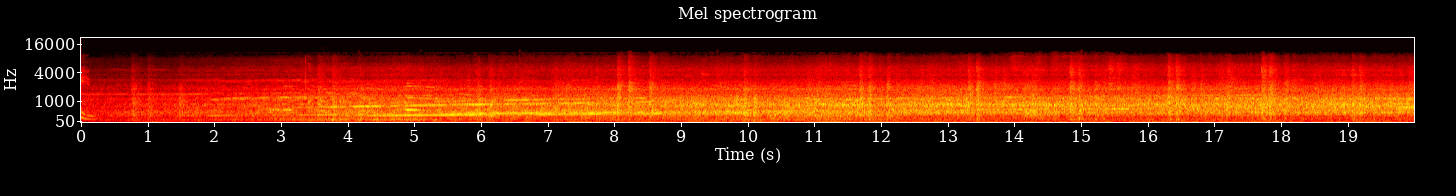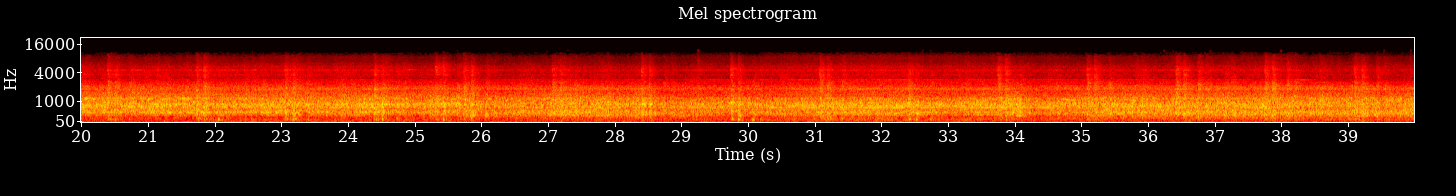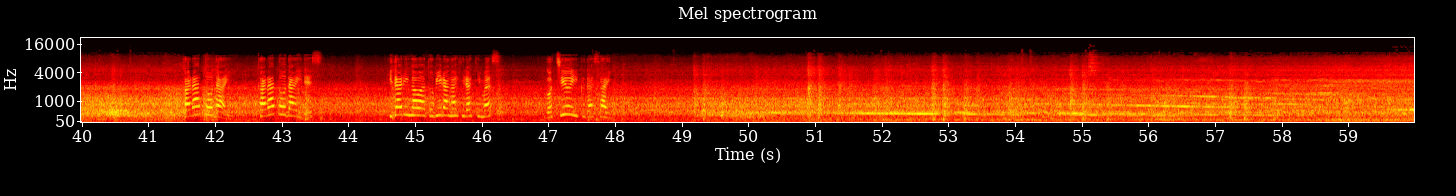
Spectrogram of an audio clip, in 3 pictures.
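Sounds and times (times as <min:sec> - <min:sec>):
train rumble inside car: 0:03.0 - 0:43.6, 0:47.3 - 0:59.9.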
